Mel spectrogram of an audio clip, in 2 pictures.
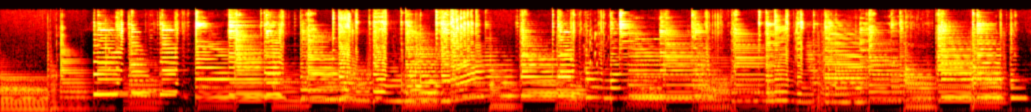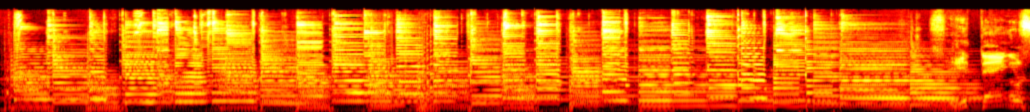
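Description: Instrumental introduction of a moda de viola: a viola caipira picking the melody over an acoustic guitar's strummed chords and alternating bass notes, in a steady rhythm.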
